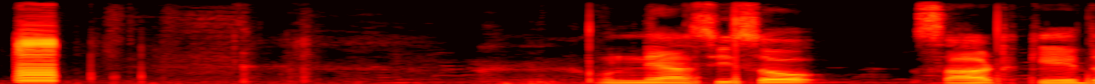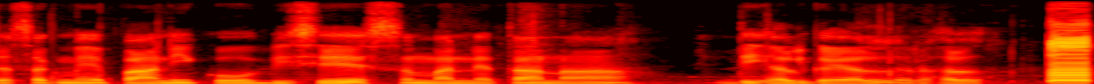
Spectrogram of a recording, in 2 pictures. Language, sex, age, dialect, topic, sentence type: Bhojpuri, male, 18-24, Western, agriculture, statement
